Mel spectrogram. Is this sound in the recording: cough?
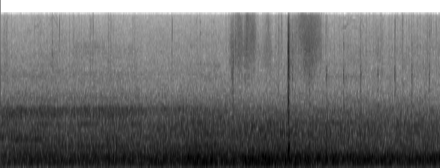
no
